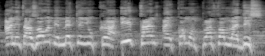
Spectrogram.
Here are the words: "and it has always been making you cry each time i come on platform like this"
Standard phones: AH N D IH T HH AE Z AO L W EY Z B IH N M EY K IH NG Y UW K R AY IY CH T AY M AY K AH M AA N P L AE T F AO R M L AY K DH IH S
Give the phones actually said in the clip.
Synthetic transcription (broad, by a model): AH N IH T HH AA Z AO L W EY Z B IH N M EY K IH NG Y UW K L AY IY CH T AY M AY K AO M AA N P L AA T F AO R M L AY K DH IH S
